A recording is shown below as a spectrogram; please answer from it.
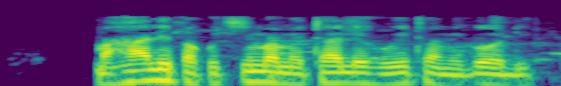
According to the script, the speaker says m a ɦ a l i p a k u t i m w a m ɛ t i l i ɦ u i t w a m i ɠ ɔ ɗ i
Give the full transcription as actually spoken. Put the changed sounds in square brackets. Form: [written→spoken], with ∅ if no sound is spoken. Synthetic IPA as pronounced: m a ɦ a l i p a k u [t→t͡ʃ] i m [w→b] a m ɛ t [i→a] l i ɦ u i t w a m i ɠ ɔ ɗ i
